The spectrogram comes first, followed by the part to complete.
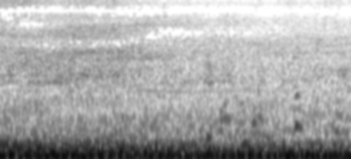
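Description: A steady, loud low engine drone runs throughout, with faint voices of people in the background.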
